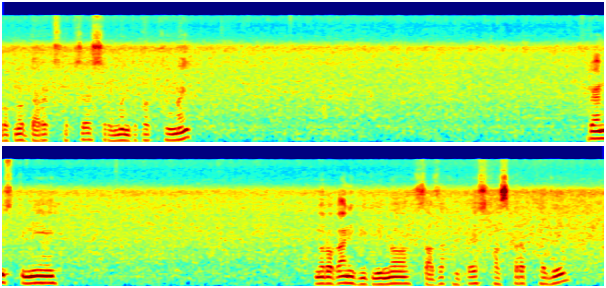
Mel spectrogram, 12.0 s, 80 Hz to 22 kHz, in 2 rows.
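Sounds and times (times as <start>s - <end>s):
steady even hiss: 0.0s - 12.0s.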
